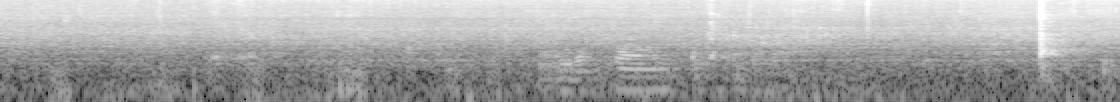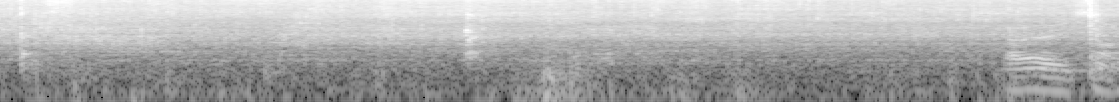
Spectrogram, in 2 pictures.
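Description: Curry ingredients with paprika sear in a hot pan, a continuous loud sizzle with occasional sharp crackles and light stirring clatter throughout.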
